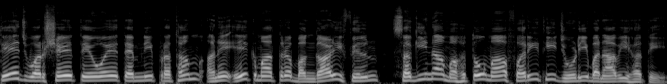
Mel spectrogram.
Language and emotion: Gujarati, neutral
